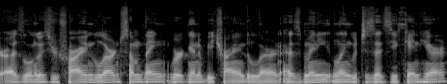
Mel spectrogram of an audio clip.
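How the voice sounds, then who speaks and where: Recorded very cleanly against a silent background, a man with a non-native accent speaks fairly quickly in a fairly low voice. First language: not English. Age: adult. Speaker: language-learning YouTuber. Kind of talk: casual vlog commentary. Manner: halting, many repetitions and fillers; animated.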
